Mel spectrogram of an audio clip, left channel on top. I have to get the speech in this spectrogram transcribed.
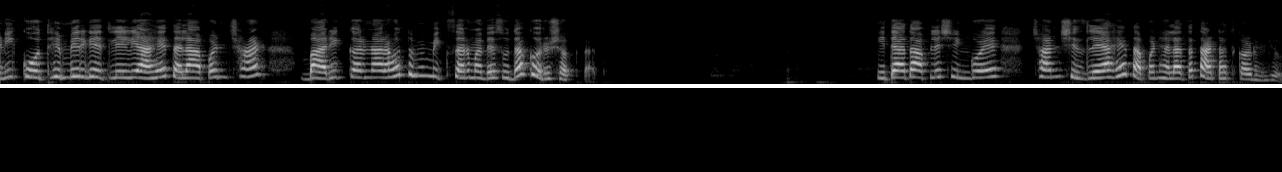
कोथिंबीर घेतलेली आहे. त्याला आपण छान बारीक करणार आहोत. तुम्ही मिक्सरमध्ये सुद्धा करू शकतात. इथे आता आपले शिंगोळे छान शिजले आहेत. आपण ह्याला आता ताटात काढून घेऊ.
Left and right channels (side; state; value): right; silent; digital silence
